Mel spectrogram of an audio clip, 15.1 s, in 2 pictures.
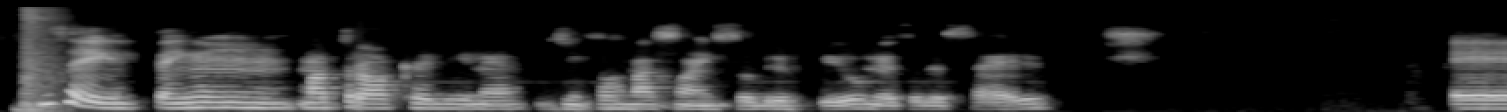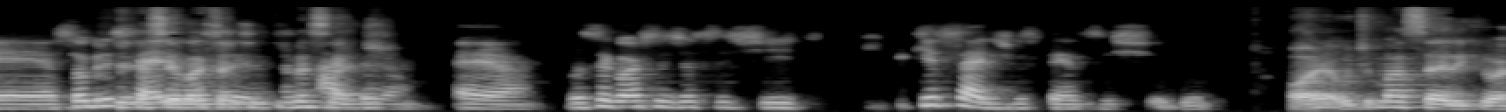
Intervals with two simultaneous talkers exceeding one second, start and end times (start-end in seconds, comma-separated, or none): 8.1-9.6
